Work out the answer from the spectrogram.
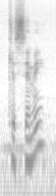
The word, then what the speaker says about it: Kissimmee: He has a timeshare in Kissimmee.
